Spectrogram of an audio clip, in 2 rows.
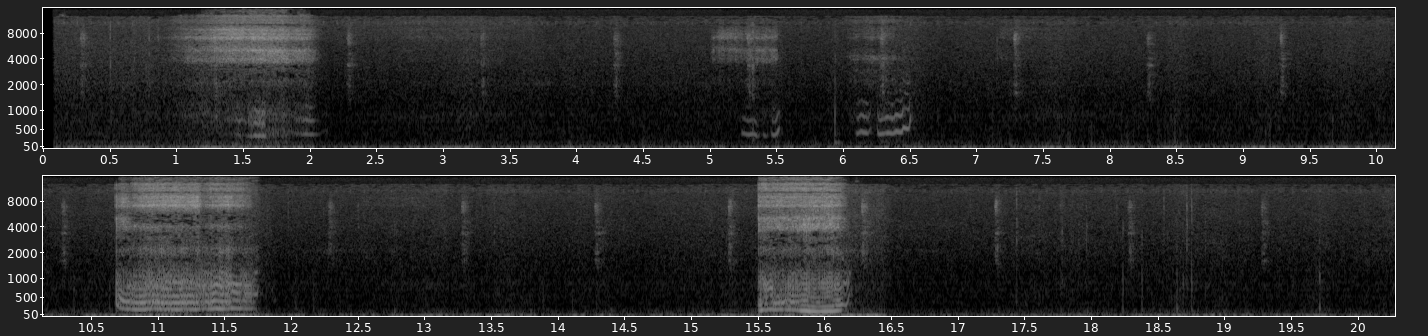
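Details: Snoring King Charly: soft snoring with a few loud rattling snores on breaths in, irregular, roughly 13 a minute, over quiet room noise.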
